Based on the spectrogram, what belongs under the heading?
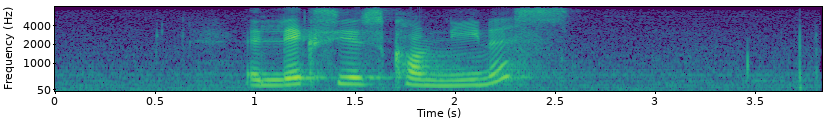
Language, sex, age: English, female, 22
